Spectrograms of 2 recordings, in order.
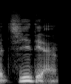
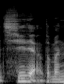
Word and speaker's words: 奇点: 但是在别的地方，比如说物理上啊，或者说其他地方，我们也经常看到有人把它念作基点。但是咱们这次要讲这本书之前呢，啊，我又好好的思考了一下，如果这个词来源于数学的话，我们最好就尊重数学上的这个发音，就按起点这么念就行了。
